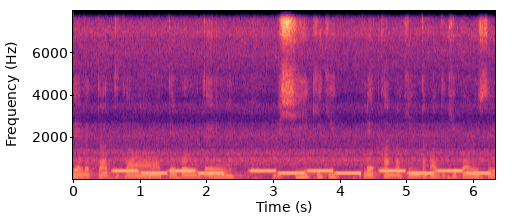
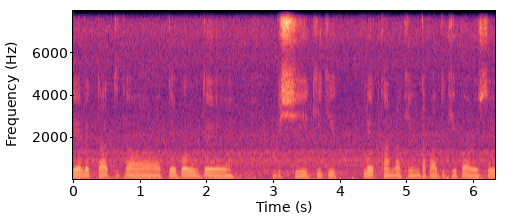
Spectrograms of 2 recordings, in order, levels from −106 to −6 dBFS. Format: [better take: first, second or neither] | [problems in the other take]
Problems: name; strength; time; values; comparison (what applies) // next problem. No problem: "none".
second | background sound (Siren); 3 dB above the speech // room echo; dies away in 0.4 s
